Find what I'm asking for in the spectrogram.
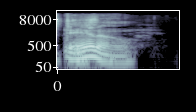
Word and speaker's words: Dano: I really like when Paul, is it Dano or Dano? I don't know how he pronounces. – I believe it's Dano.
